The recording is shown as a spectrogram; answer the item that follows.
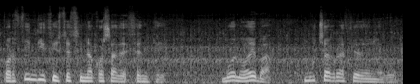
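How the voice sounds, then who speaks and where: A man's voice: a little high, expressive, brisk, background noise, close to an everyday voice. An actor playing an exasperated but polite office worker in an audio drama, the dry straight man. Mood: polite, rueful.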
